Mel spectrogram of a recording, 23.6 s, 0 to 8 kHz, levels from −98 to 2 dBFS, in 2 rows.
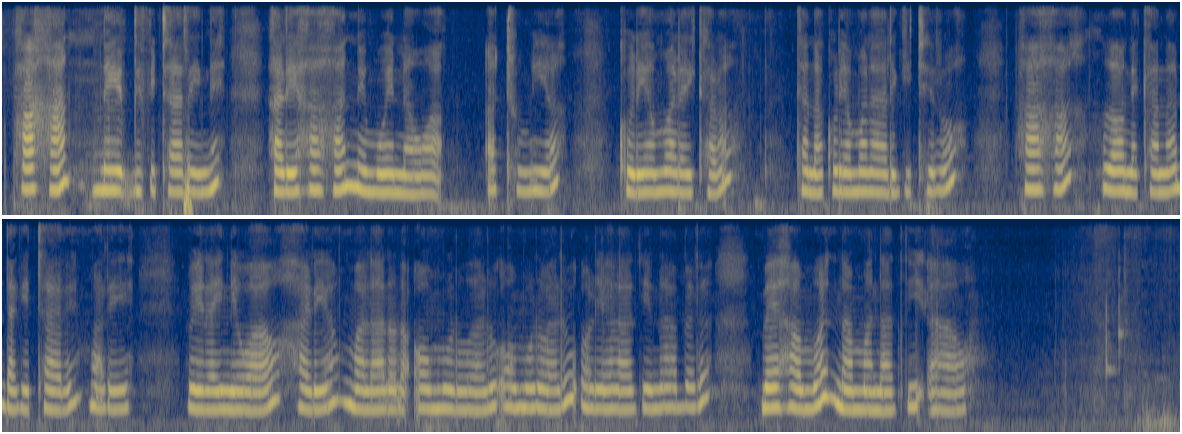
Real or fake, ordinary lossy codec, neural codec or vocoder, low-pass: fake; none; codec, 16 kHz in and 24 kHz out, 2.2 kbps, FireRedTTS-2 codec; 7.2 kHz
